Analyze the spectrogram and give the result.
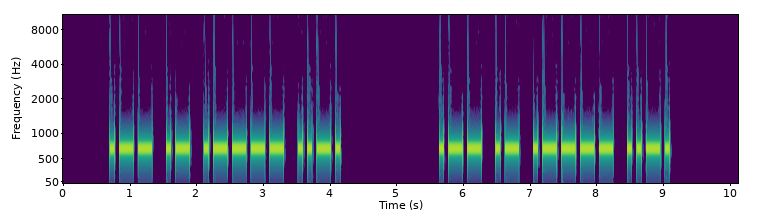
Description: Morse code, heard as a keyed tone, about 17 wpm, 700 Hz. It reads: WA1F WA1F
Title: USA Call Signs - 4 Characters - Repeated 2x - 17wpm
